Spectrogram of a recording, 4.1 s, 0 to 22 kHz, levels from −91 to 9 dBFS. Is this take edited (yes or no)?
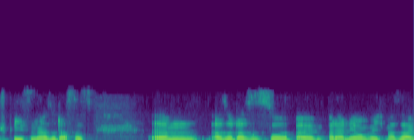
no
